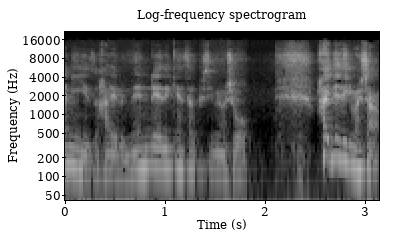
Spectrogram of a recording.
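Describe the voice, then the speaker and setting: This man's voice is somewhat breathy, with lively intonation. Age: 40s. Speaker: dentist and YouTuber; YouTuber. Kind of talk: casual vlog monologue. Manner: hesitant, many fillers. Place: home room. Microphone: phone near.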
